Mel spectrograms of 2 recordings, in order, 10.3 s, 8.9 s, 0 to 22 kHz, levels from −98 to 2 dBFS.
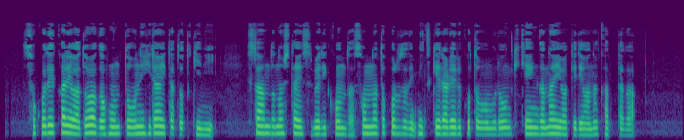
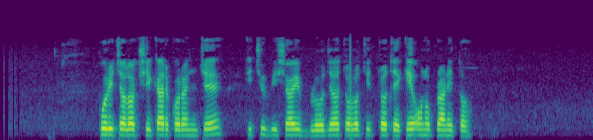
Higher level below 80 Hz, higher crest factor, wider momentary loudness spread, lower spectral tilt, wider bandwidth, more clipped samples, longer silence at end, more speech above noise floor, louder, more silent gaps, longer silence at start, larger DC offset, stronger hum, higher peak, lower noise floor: second, -78 dBFS vs -64 dBFS; about the same, 20 dB vs 18 dB; about the same, 11 LU vs 11 LU; about the same, -6 dB/octave vs -6 dB/octave; first, 11.5 kHz vs 7.2 kHz; neither; second, 0.75 s vs 1.85 s; second, 44 dB vs 53 dB; second, -27 LUFS vs -17 LUFS; neither; second, 0.4 s vs 1.5 s; neither; neither; second, -8 dBFS vs -2 dBFS; about the same, -70 dBFS vs -70 dBFS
